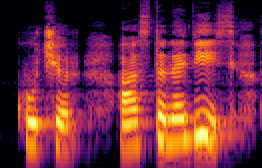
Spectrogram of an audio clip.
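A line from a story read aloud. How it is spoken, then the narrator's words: Shout. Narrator (Russian): закричала Скарлетт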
